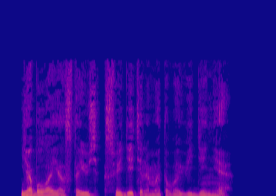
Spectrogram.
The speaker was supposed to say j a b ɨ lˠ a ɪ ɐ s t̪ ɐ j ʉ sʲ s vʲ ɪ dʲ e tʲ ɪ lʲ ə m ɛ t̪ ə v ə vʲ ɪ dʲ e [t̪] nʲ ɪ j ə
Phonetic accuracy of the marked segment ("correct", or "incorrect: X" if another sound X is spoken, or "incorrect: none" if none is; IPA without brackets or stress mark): incorrect: none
